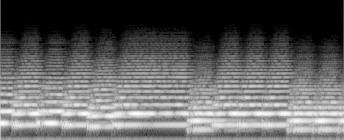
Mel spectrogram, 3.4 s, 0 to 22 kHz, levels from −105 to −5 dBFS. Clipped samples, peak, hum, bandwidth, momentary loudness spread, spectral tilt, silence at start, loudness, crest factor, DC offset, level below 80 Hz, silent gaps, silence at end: under 0.1%; -2 dBFS; none; 5.2 kHz; 3 LU; -7 dB/octave; 0 s; -13 LUFS; 10 dB; 0.3%; -66 dBFS; none; 0 s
